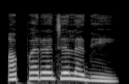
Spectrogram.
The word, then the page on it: ಅಪರಜಲಧಿ: Kannada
